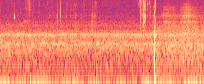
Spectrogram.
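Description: Faint snips of kitchen scissors cutting cooked bacon into pieces, a few soft clicks with a sharper cluster about three seconds in.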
